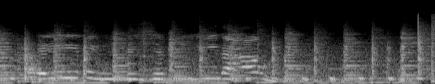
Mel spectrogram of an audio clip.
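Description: Live reggae band playing an instrumental passage: drum kit keeping a steady beat under a deep bass line, with guitar.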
